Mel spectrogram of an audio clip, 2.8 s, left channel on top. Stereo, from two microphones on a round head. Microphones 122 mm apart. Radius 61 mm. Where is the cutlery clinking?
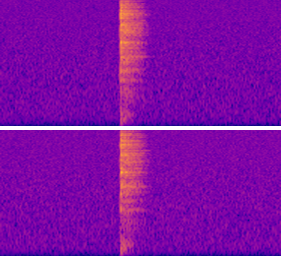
45° left (ahead or behind), 3.5 m.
